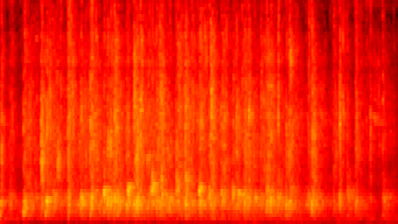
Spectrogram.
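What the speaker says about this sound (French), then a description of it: "Sous vos applaudissements encore une fois, s'il vous plaît." An audience at a Moroccan logistics awards ceremony in Casablanca claps continuously, a dense, even roar of many hands at fairly loud level without a break.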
